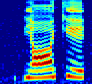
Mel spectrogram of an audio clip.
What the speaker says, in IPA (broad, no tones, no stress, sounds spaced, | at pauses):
p j ɑ̃ kʲ e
